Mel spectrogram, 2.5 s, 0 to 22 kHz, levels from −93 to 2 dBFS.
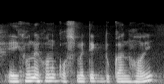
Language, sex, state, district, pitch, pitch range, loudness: Assamese, male, Assam, Kamrup Metropolitan, 140 Hz, 130-155 Hz, -14 LUFS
